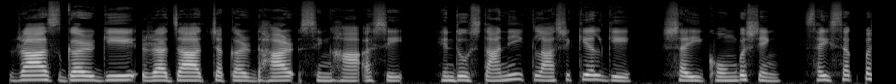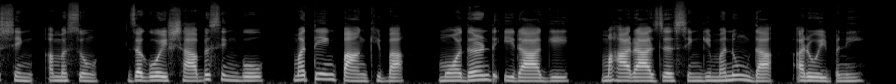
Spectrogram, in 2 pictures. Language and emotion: Manipuri, neutral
